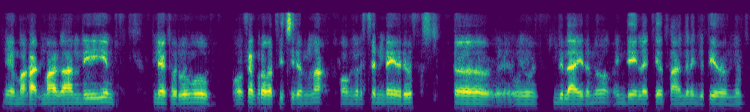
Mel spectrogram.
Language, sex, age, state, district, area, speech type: Malayalam, male, 30-45, Kerala, Idukki, rural, spontaneous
